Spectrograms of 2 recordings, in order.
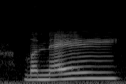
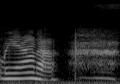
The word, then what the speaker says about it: Liana: But I want to say Lene or anyway. Liana Scraps. That's it, Liana.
